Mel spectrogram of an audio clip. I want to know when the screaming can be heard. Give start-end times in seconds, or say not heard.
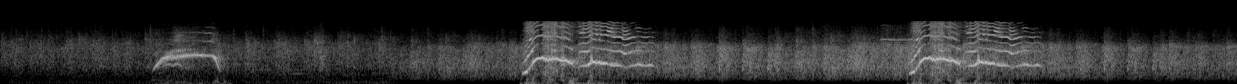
1.5-2.2, 5.2-6.5, 9.1-10.4.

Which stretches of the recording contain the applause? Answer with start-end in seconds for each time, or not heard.
0.0-12.3.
